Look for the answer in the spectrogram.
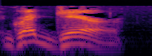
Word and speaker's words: Garre: Greg Gehr, I believe that's how it's pronounced, G-A-R-R-E, Gregory Gehr is the Deputy Solicitor General.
